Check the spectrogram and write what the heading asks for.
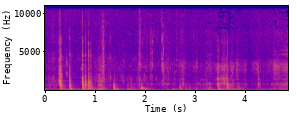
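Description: Canoe being paddled into a headwind on choppy water: irregular knocks and splashes of paddle and waves against the hull, several a second, over a low rumble of wind on the microphone.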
